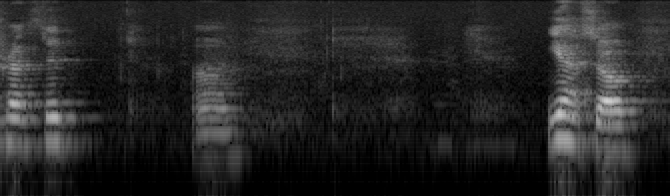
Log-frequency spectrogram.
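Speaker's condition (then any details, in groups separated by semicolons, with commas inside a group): Cerebral palsy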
